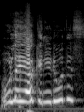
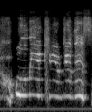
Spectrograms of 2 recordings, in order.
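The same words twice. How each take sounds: First: High, loud mimicked Newfie; teasing high-pitched Newfie echo; Newfie accent. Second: Mom's high-pitched Newfie voice; squeaky-high mock Newfie request; Newfie accent. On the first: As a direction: parrot the mom in an exaggerated high Newfoundland accent. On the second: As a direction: imitate mom in a high, comic Newfoundland accent. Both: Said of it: "That was a great Newfie accent".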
